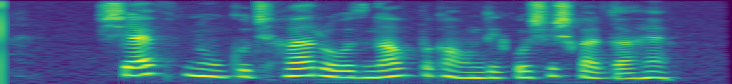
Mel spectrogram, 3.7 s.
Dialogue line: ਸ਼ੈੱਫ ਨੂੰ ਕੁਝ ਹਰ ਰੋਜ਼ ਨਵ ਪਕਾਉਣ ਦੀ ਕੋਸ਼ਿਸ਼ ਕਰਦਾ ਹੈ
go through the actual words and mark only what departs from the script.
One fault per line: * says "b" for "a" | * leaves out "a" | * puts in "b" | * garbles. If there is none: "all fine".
all fine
